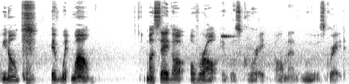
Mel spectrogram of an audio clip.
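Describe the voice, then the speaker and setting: A young man talks through a film in a loose, excited video review. His voice is bright and forceful, and he rambles, restarts his sentences and swears casually along the way. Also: fairly low pitch. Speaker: movie reviewer.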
